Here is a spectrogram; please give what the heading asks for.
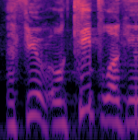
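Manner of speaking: usual speaking voice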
